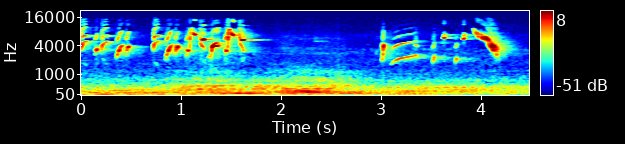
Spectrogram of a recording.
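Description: Common chaffinch singing two bright, high phrases: quick descending series of notes ending in a sharp flourish, separated by a short pause.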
